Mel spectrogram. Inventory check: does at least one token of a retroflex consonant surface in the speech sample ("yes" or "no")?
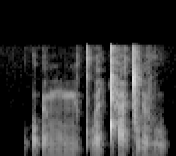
no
